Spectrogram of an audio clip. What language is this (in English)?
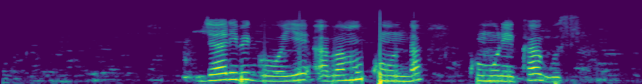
Kinyarwanda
